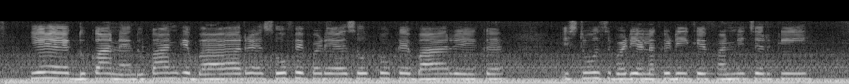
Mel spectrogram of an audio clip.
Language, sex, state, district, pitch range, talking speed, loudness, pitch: Hindi, female, Rajasthan, Bikaner, 75-80 Hz, 140 wpm, -14 LUFS, 75 Hz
